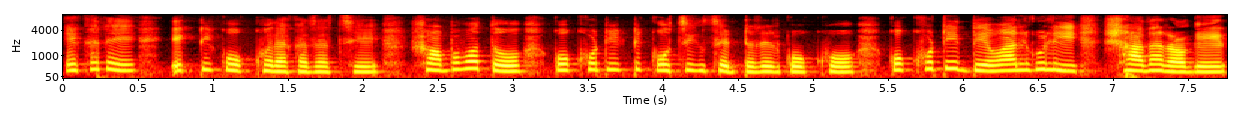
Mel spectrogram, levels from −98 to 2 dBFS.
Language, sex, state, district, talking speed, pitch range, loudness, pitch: Bengali, female, West Bengal, Malda, 130 wpm, 215-280 Hz, -18 LUFS, 255 Hz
